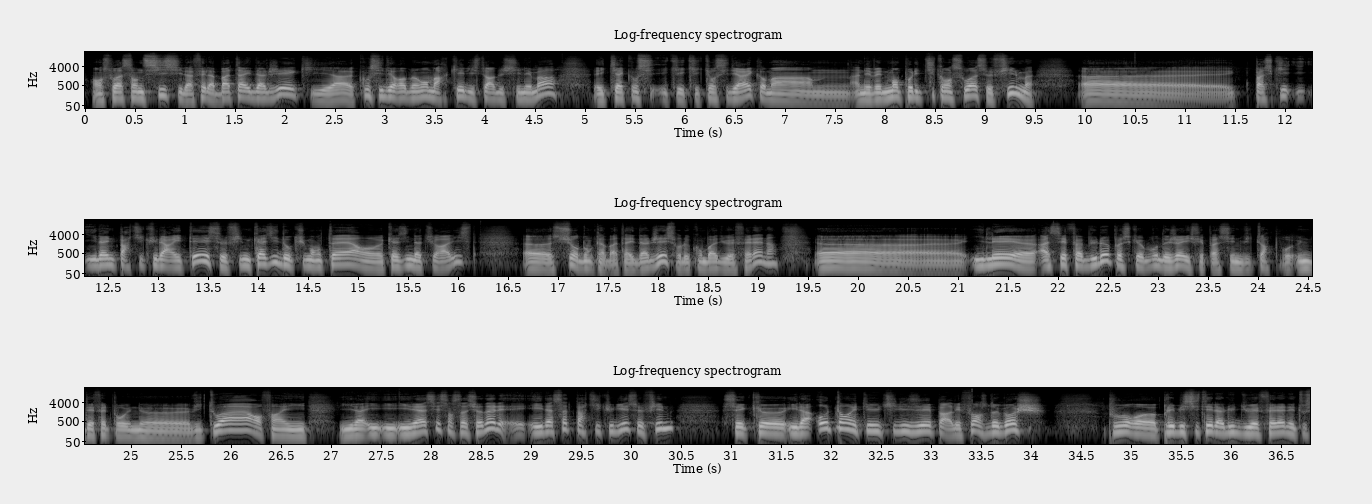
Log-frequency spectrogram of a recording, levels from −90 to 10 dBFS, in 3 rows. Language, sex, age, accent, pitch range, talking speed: French, male, 50-69, French, 100-145 Hz, 180 wpm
